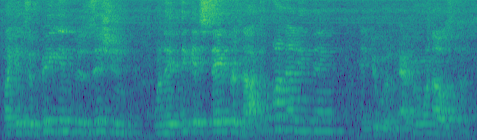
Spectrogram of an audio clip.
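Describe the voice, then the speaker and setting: A man's voice: high voice, fast, close to an everyday voice. A man acting a restless, blunt Italian-American ex-fiancé in a staged play reading. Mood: earnest, frustrated. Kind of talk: staged reader's theater dialogue. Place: live staged reading in a reverberant room. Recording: echoey, noisy room, distant mic.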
